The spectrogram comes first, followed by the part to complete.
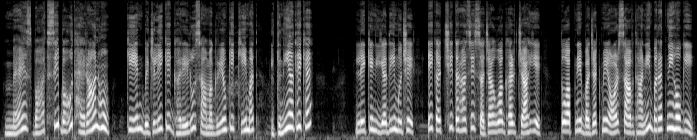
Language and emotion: Hindi, surprised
